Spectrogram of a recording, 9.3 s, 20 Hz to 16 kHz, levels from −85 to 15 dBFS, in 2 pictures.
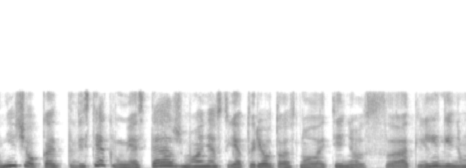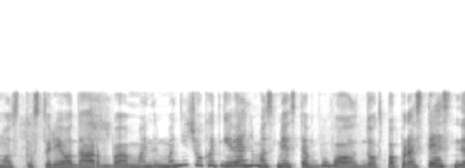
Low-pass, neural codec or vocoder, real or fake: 7.2 kHz; none; real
